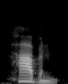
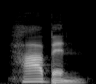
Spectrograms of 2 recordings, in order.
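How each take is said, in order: First: The e in the ending is swallowed. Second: The e in the ending is pronounced.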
